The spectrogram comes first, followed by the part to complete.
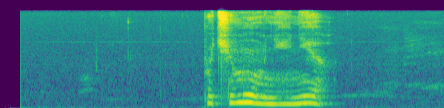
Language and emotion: Russian, neutral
